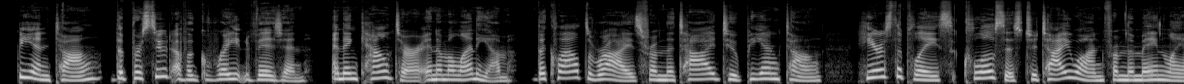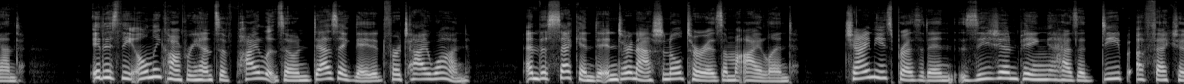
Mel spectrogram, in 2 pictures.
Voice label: 外籍英女, 城市宣传片配音; 逐梦平潭

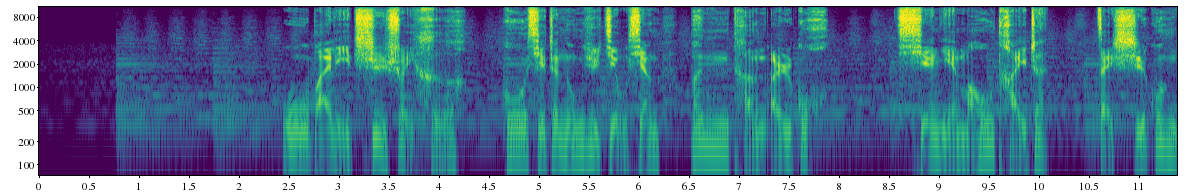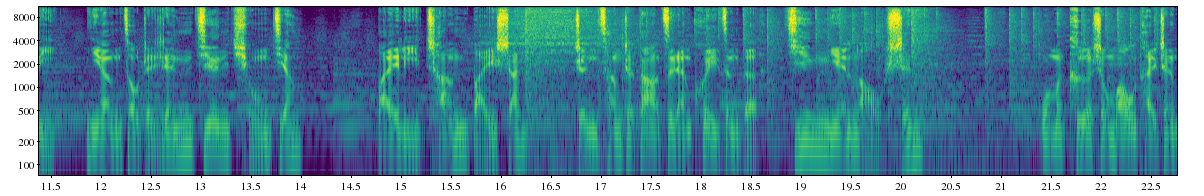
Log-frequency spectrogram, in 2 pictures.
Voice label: 男 广告 大气有感情 新酒; 酒类广告案例; 茅台新酒

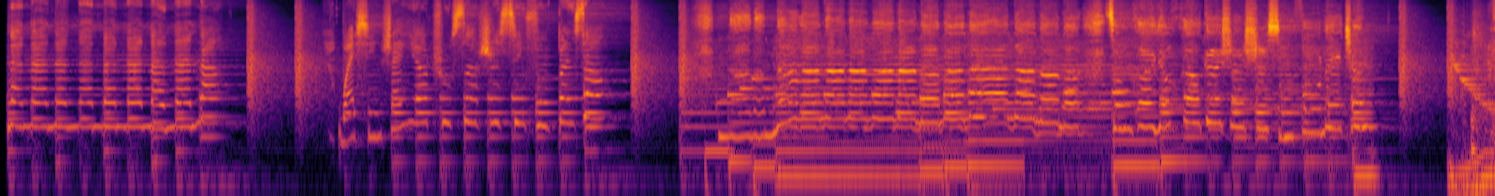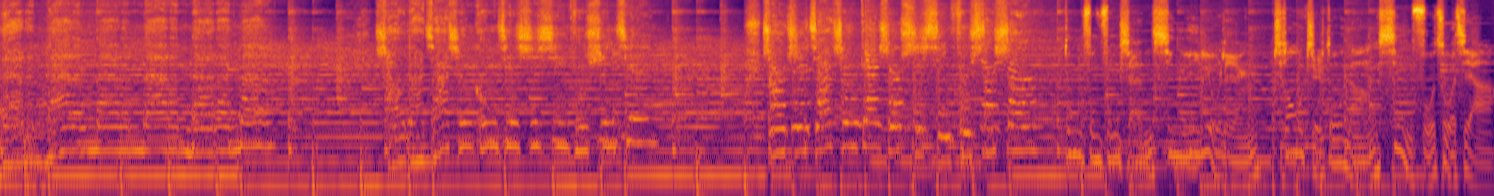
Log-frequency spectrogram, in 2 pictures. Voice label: 男; 东风风神

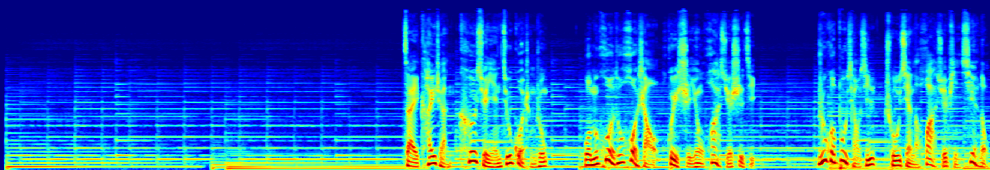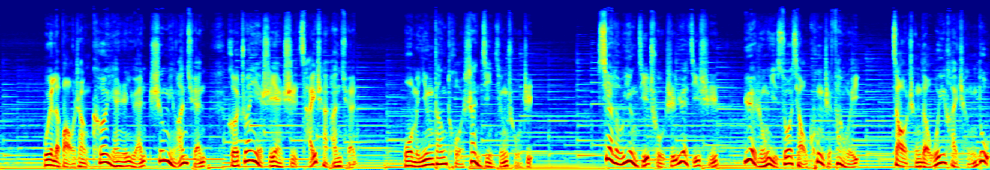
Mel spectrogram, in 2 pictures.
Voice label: 男 介绍 实验室; 之江实验室

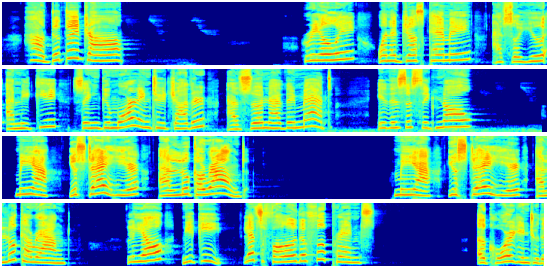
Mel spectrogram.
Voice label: 英女 中英文 童声

